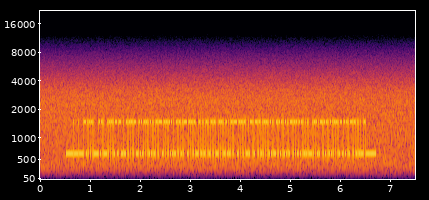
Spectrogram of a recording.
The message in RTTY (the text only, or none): IK ZOU OP DAT PUNT GRAAG WAT MEER DUIDELIJKHEID ZIEN.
